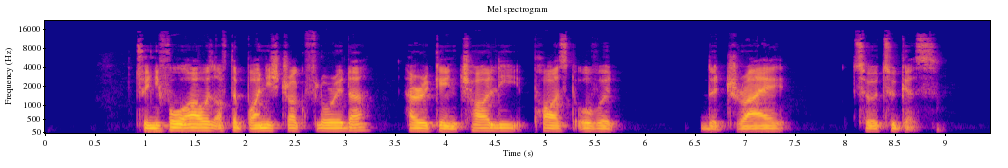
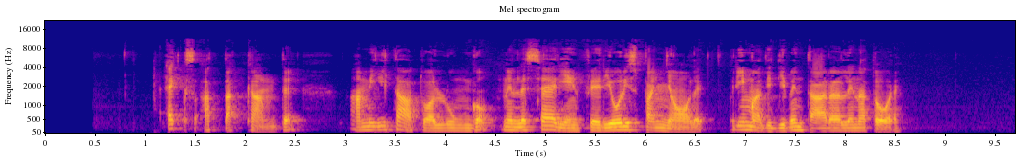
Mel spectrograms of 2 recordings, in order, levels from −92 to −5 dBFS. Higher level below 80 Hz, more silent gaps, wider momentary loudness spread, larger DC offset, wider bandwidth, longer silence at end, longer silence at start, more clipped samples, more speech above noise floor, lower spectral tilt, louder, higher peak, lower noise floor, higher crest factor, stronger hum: second, -60 dBFS vs -52 dBFS; neither; first, 12 LU vs 8 LU; neither; first, 14 kHz vs 11 kHz; second, 0.55 s vs 1.15 s; second, 0.9 s vs 1.2 s; neither; first, 65 dB vs 49 dB; about the same, -5.5 dB/octave vs -5 dB/octave; about the same, -20 LUFS vs -19 LUFS; about the same, -2 dBFS vs -2 dBFS; first, -84 dBFS vs -68 dBFS; about the same, 20 dB vs 18 dB; neither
